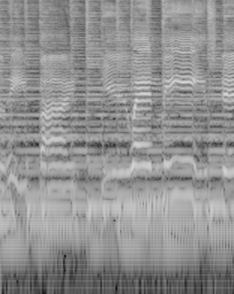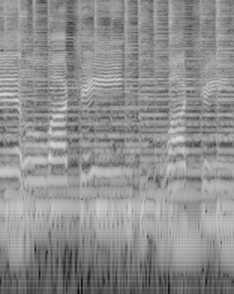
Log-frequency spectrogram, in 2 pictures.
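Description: A man singing a hymn, holding long notes, over a strummed acoustic guitar.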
